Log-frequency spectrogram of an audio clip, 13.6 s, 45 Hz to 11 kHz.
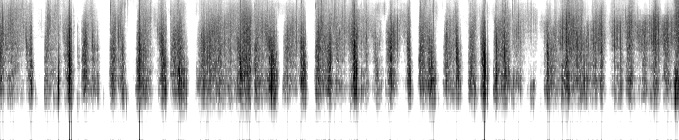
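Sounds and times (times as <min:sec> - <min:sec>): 
crinkly crackling rustle on a mini microphone: 0:00.0 - 0:13.5.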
